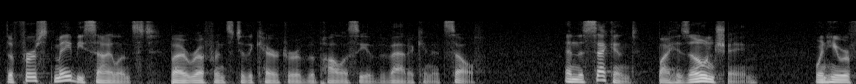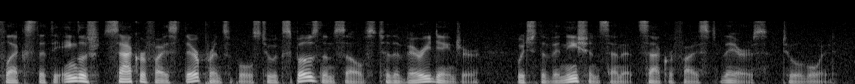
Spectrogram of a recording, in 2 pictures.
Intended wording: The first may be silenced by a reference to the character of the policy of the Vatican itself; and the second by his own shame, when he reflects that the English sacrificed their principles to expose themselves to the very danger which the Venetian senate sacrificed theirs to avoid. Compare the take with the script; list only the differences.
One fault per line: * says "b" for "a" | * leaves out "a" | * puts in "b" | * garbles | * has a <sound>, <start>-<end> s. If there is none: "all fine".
* has a dropout, 7.2-7.3 s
